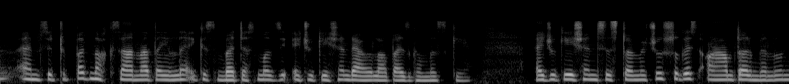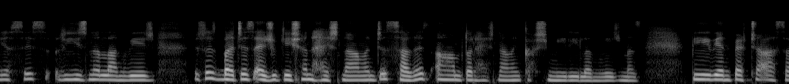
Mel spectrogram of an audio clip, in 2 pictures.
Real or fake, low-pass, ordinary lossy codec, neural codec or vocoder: fake; none; none; codec, 16 kHz, about 1 kbps, DyCAST, with the encoder's durations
